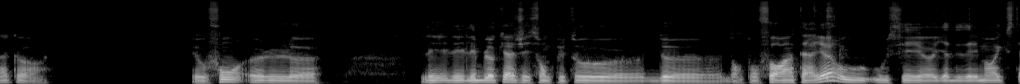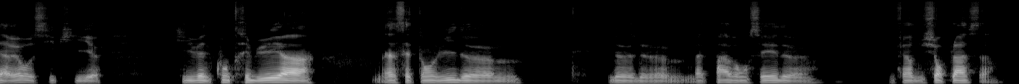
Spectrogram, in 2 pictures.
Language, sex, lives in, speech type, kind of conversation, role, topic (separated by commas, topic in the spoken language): French, male, France, conversation, advice, advisor, Comment décririez-vous votre procrastination sur un projet important dont la date limite approche ?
